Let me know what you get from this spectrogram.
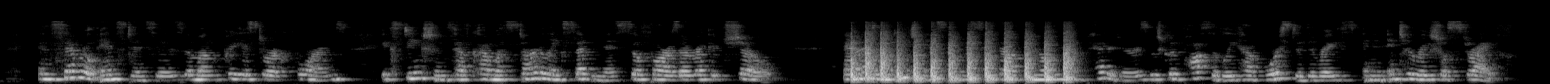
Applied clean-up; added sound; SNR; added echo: classical method WPE with log-MMSE.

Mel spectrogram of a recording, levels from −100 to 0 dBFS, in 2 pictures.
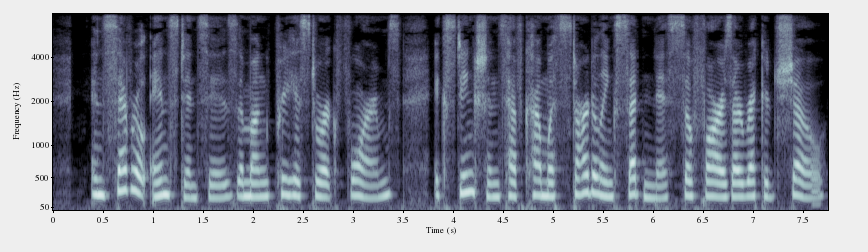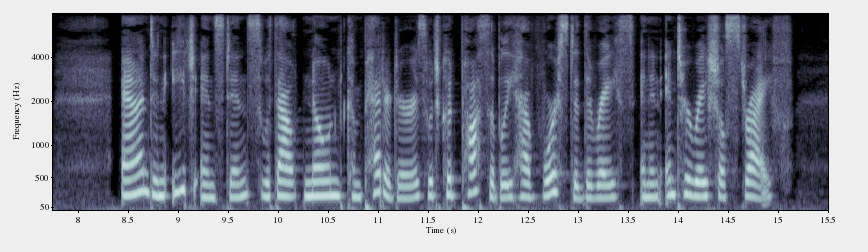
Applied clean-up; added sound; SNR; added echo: none; none; none; none.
